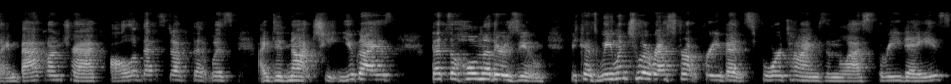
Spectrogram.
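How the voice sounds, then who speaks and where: In a raspy, put-on character voice, a woman speaks at medium pitch and a moderate pace. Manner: fast-talking, energized.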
